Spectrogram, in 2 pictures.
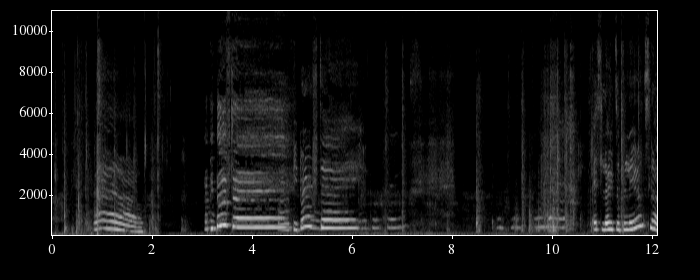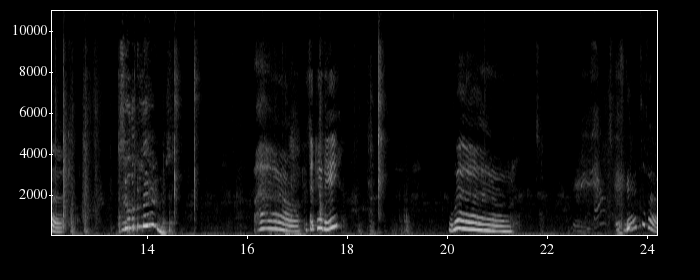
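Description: A young child babbles and squeals in high, singsong bursts nearby.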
